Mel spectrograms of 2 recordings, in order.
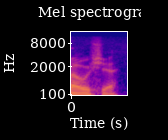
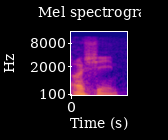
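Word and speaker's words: Oisín: an acronym yeah no it's not OSHA it's a sheen a sheen of course and the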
